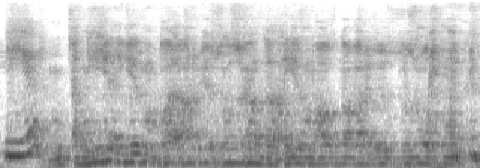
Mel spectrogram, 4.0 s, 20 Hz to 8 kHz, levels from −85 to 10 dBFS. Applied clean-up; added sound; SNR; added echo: none; Engine / Truck; 12 dB; reverberation time 0.7 s.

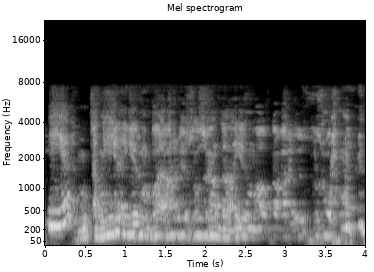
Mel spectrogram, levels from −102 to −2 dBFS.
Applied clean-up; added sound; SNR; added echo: classical method WPE with log-MMSE.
